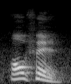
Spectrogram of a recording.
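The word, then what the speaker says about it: often: नहीं करते हैं जैसे ओ एफ टी ई एन ऑफेन ऑफेन मीस होता है प्राय साथियों यहां पर टी के बाद ई एन आया है इसलिए हमने टी का उच्चारण नहीं किया है हमारा नेक्स्ट वर्ड मीनिंग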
